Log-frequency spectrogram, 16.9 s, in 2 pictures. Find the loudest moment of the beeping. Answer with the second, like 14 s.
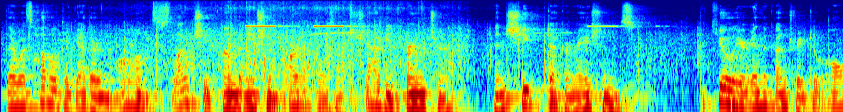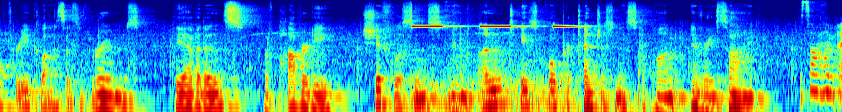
13 s.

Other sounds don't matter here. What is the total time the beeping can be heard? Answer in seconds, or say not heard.
4 s.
